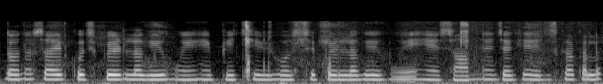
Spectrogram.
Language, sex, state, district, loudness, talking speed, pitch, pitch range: Hindi, female, Chhattisgarh, Sukma, -20 LUFS, 210 wpm, 220 Hz, 215-225 Hz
